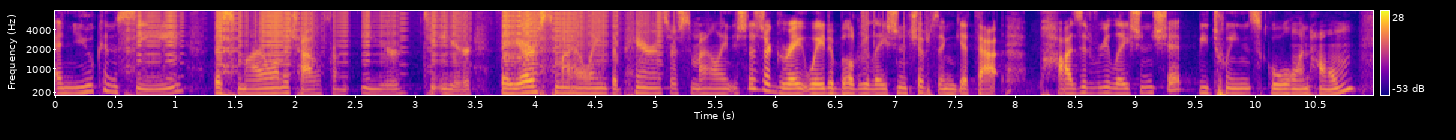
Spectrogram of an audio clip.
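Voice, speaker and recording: The woman's pitch sits fairly low, and her intonation stays fairly even. Music plays in the background. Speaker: school principal. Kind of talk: presentation to school board. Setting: board meeting room. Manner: fast.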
